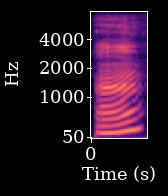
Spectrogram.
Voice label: "ann9", taiwanese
